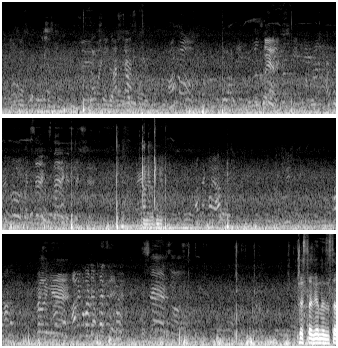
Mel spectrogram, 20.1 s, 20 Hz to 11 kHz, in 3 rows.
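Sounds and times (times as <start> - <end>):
ball being kicked: 8.9 - 10.0
players calling out: 13.3 - 18.1.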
